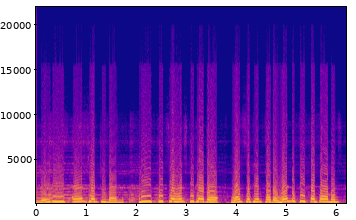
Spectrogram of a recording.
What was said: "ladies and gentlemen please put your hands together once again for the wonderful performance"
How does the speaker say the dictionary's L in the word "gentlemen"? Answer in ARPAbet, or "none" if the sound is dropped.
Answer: L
